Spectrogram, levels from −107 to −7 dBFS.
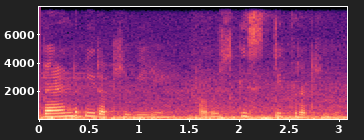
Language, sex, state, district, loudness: Hindi, female, Madhya Pradesh, Dhar, -20 LUFS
